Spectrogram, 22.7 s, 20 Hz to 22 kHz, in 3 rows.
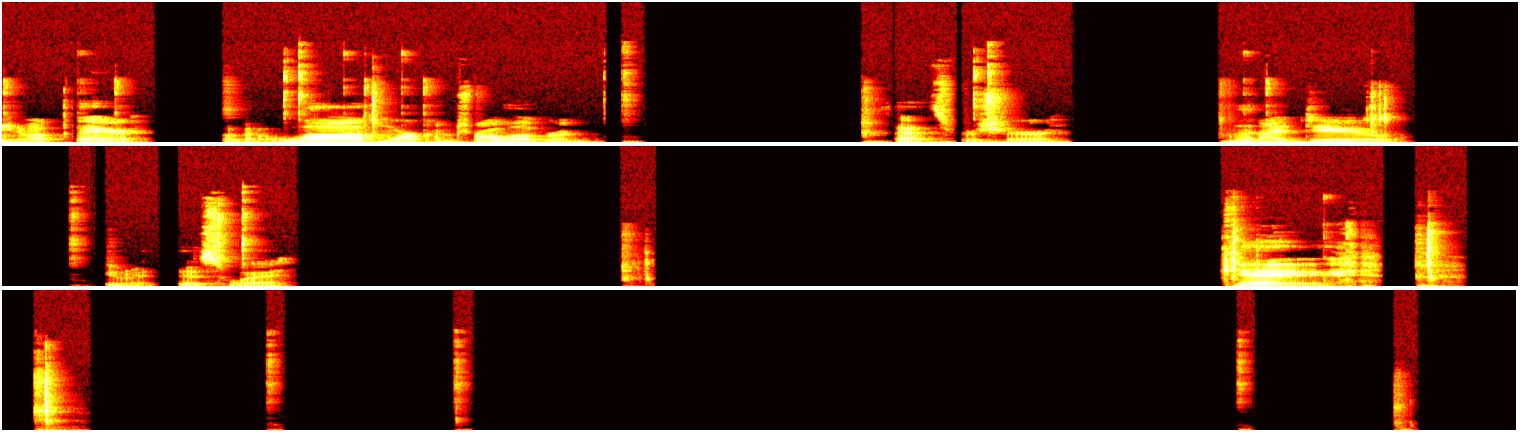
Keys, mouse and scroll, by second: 1.3 click, 1.6 middle click, 1.9 shift+middle click, 2.9 shift+click, 4.8 click, 5.6 click, 5.8 middle click, 6.1 shift+middle click, 7.7 shift+click, 10.5 shift+r, 11.1 Tab, 11.5 middle click, 11.9 Tab, 12.4 middle click, 12.8 scroll down 1, 13.7 ctrl+space, 14.1 middle click, 14.5 a, 15.2 u, 16.3 click, 16.9-17.3 scroll up 1, 17.3 click, 18.9 shift+middle click, 19.9-20.3 scroll up 1, 20.5 shift+middle click, 21.2 click, 21.5 middle click, 21.9 shift+middle click, 22.2 middle click, 22.6 scroll up 1.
